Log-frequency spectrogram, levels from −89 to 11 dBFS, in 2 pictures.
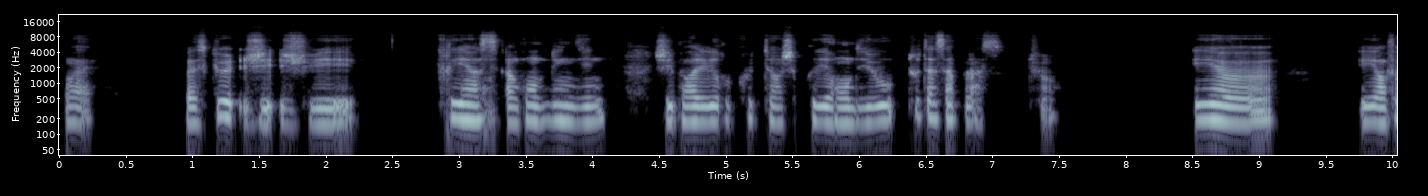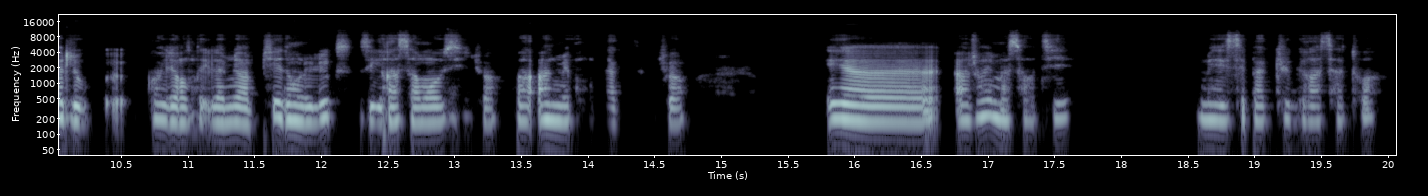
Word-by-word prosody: Ouais. - - -6 0.7
Parce 170 -1 0
que 220 -2 +2
j'ai 340 +2 +2
j'ai 160 - -1 0.6
créé 200 -2 +3
un 185 - +4
si 200 - 0
un 170 - +1
compte 185 0 -2
LinkedIn, 180 -2 -2 0.4
j'ai 180 - +1
parlé 175 -1 +1
à - - +1
des 175 - +4
recruteurs, 185 0 -8
j'ai 170 - +7
pris 185 - -3
des 175 - +3
rendez-vous, 170 +2 0
tout - - -5
à 210 - +2
sa 205 - +2
place, 390 - -7
tu - - -14
vois - - -15 1.0
et 195 +1 +4
heu 175 -2 +4 0.7
et 175 - 0
en 165 - +4
fait 210 +3 +3
le, 180 - +5 0.2
heu, - - -4 0.2
quand 200 - -5
il 185 - 0
est - - +5
rentré, 170 0 -2
il - - -3
a 170 - +2
mis 175 - +1
un 165 -1 +3
pied 210 +7 0
dans 190 -1 +4
le 175 -1 +2
luxe, 210 +5 -2
c'est 190 -4 -2
grâce 175 +2 +1
à 170 - +2
moi 170 0 +1
aussi, 205 +6 0
tu - - -19
vois, - - -9
par 185 - +1
un 195 - +5
de - - +2
mes 180 0 -2
contacts, 405 - -15 0.2
tu - - -6
vois - - -7 1.0
et 200 +1 +4
heu, 175 -2 +5
un - - +1
jour 215 +4 -1
il 230 - +1
m'a 200 - 0
sorti: 200 +2 -2 0.9
«Mais 195 -2 -2
c'est 180 - -2
pas 180 -1 -5
que 190 +2 -9
grâce 180 0 -7
à - - -10
toi». 105 - -10
180 Hz, 220 wpm, -25 LUFS, 175-195 Hz, 1.0 s, j'ai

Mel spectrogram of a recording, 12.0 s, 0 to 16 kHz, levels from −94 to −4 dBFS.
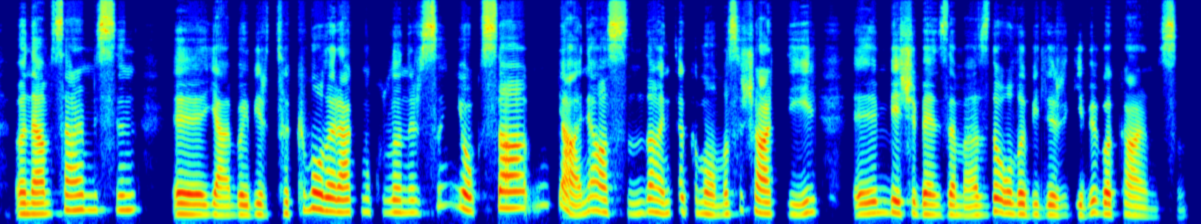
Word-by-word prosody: önemser 175 +7 +2
misin? 235 0 0 0.3
Eee, 170 - +4 0.3
yani, 150 -2 -1
böyle, 160 -1 0
bir 165 -3 -3
takım 185 +8 -9
olarak 215 -5 +4
mı 205 -1 -14
kullanırsın, 195 - -3
yoksa, 270 +2 +4 0.3
yani, 175 +8 +2
aslında, 200 -1 0
hani, 185 -1 -3
takım 195 -2 -9
olması 170 +6 -3
şart 185 -4 +2
değil, 175 +5 -6 0.4
eee, 185 +3 -2
eşi 185 -3 +1
benzemez 155 -2 -1
de 215 - +3
olabilir, 165 -4 0
gibi 180 +5 -5
bakar 160 -4 0
mısın? 125 -1 -5
180 Hz, 130 wpm, -25 LUFS, 165-210 Hz, 0.4 s, Eee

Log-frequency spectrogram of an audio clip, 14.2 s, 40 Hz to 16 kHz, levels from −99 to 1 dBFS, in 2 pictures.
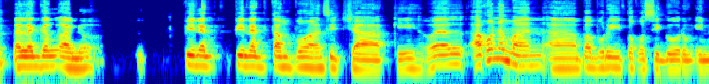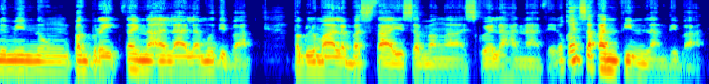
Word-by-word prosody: Talagang 145 +1 +5
ano, 135 +7 +2 0.8
pinag 150 -2 +4
pinagtampuhan 140 -3 +3
si 130 -3 -4
chuckie. 115 +1 0
Well, 165 +5 +2
ako 235 +2 +4
naman, 155 -7 +2
ah, 125 0 0
paborito 135 -1 -2
ko 120 - -4
sigurong 115 -1 -1
inumin 110 -1 0
no'ng 100 -1 -6 0.2
pag-break 95 -3 -3
time 115 -2 +1
naalala 95 -2 -2
mo 105 0 -4
di - - -7
ba, - - -12 0.4
'pag - - -8
lumalabas 95 -2 -2
tayo 85 -1 0
sa - - -4
mga 80 -2 -11
eskuwelahan 80 -2 -8
natin 75 +8 -14
o - - -17
kaya 220 - +2
sa - - +3
kantin 110 -7 +1
lang 80 -1 -13
di 75 -1 -17
ba, - - -14
115 Hz, 150 wpm, -26 LUFS, 95-140 Hz, 0.8 s, Talagang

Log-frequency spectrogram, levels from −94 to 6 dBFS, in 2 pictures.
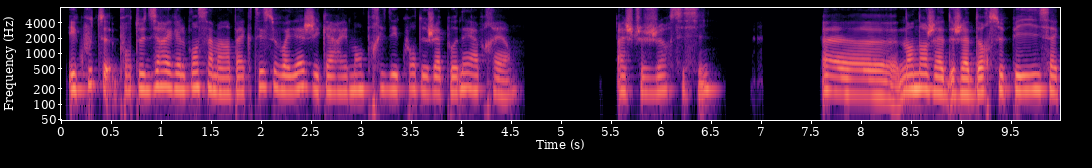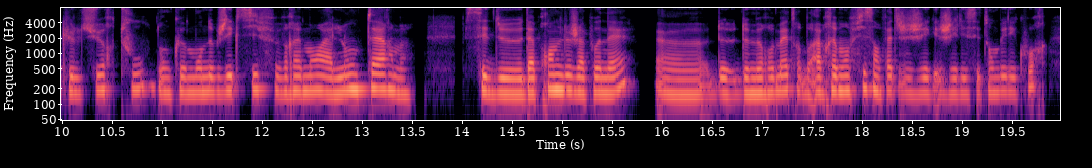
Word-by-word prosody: Écoute, 200 +5 +1
pour 185 0 -6
te 200 - +1
dire 195 +3 +2
à 215 -1 +3
quel 195 -1 +1
point 210 +1 +2
ça 210 -2 +1
m'a 175 - 0
impacté 170 +5 -3
ce 215 0 -2
voyage, 195 +3 +2
j'ai 190 -2 -1
carrément 180 +1 -2
pris 195 +1 -8
des 190 0 0
cours 195 0 -6
de 180 -2 -3
japonais 175 +3 0
après, 185 -3 -4
hein. 155 +5 -9 1.0
Ah, 180 - -1
je 175 - +1
te - - -3
jure, 180 +3 -3
si, 195 - -5
si. 195 - -4 1.1
Heu, 160 -4 +2
non, 185 +3 +3
non, 200 0 +5
j'ad 175 -4 +3
j'adore 165 +1 +4
ce 190 - +2
pays, 185 +1 +2
sa 190 -2 +1
culture, 175 +2 -3
tout, 195 +2 -5
donc 170 -5 -5
heu, - - +2
mon 170 0 0
objectif 180 +3 0
vraiment, 180 +2 0
à 175 -2 +2
long 185 +4 +4
terme, 195 -4 +2 0.5
c'est 180 - +2
de 165 -1 +2
d'apprendre 165 +4 +4
le 185 - +3
japonais, 175 +7 +1 0.2
heu, 155 -1 -2
de 165 -2 -2
de 165 +2 -1
me 165 0 +2
remettre 180 +3 0
bon, 160 - -4
après 175 +1 +2
mon 180 0 +2
fils 195 +2 -2
en 185 - +1
fait, 180 0 -2
j'ai - - -4
j'ai 165 +1 -1
gu - - -7
j'ai 160 +1 0
laissé 165 0 -5
tomber 170 +1 -5
les 170 -1 -5
cours. 110 -8 -7
180 Hz, 205 wpm, -26 LUFS, 170-190 Hz, 1.1 s, non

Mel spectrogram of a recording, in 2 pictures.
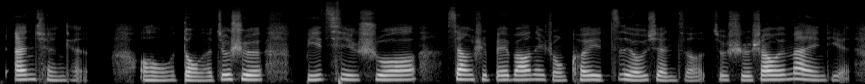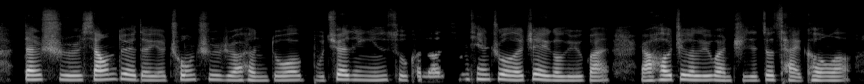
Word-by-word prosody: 安 220 +2 +6
全 210 -5 -6
感， 200 +2 -13 0.5
哦， 195 -1 0
我 200 +1 -9
懂 190 -1 +2
了， 185 +1 -6
就 230 +4 +3
是 220 -2 +4 0.4
比 215 0 -2
起 220 -1 -3
说 215 0 +3 0.3
像 230 -1 +5
是 220 0 -4
背 210 +1 -1
包 215 0 +4
那 225 0 -3
种 190 -3 -5
可 210 0 +2
以 215 - +4
自 225 +3 -3
由 195 -1 +3
选 195 -3 -2
择， 180 0 -9
就 205 - -7
是 195 -1 -3
稍 215 +2 +6
微 220 +1 +3
慢 235 -3 +3
一 200 - -8
点， 200 0 -12 0.4
但 220 0 +4
是 210 -2 -2
相 220 +3 +3
对 240 -3 +2
地 200 -2 -4
也 195 0 -4
充 215 +3 -3
斥 220 -3 -6
着 195 -1 -1
很 185 -2 -4
多 195 +1 -1
不 195 -2 -14
确 220 +3 +2
定 210 -1 -7
因 195 +2 -6
素， 205 -1 -6
可 185 -1 -9
能 185 - -12 0.2
今 230 +1 -15
天 235 0 -3
住 235 -1 +1
了 200 -1 +2
这 210 0 +2
个 190 -1 0
旅 185 0 -3
馆， 185 +1 -2 0.3
然 185 +1 +1
后 215 +2 +4
这 225 +2 0
个 210 -2 +4
旅 200 0 +2
馆 195 -2 0
直 185 0 -10
接 185 - -5
就 210 +3 -1
踩 190 -3 -3
坑 190 -1 -1
了。 185 0 -3
205 Hz, 240 characters per minute, -23 LUFS, 195-220 Hz, 0.5 s, 安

